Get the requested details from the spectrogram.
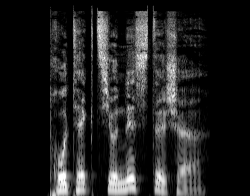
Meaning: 1. comparative degree of protektionistisch 2. inflection of protektionistisch: strong/mixed nominative masculine singular 3. inflection of protektionistisch: strong genitive/dative feminine singular
- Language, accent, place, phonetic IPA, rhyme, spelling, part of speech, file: German, Germany, Berlin, [pʁotɛkt͡si̯oˈnɪstɪʃɐ], -ɪstɪʃɐ, protektionistischer, adjective, De-protektionistischer.ogg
